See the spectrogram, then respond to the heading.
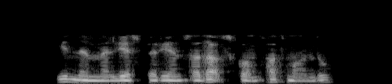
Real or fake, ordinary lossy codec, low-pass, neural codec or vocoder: real; AAC, 16 kbps; 7.2 kHz; none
